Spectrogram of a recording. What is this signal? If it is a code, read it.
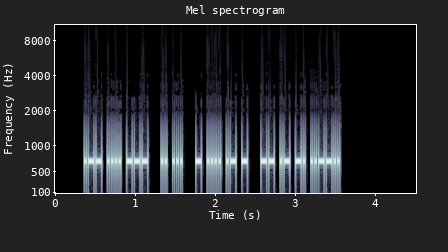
Morse code, heard as a keyed tone, about 50 wpm, 700 Hz. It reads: WHO IS THAT MAN?
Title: Sentences from Top 200 Words 50wpm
